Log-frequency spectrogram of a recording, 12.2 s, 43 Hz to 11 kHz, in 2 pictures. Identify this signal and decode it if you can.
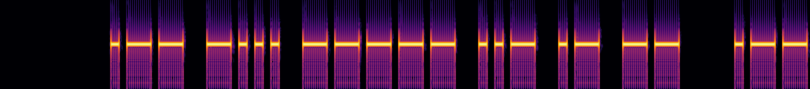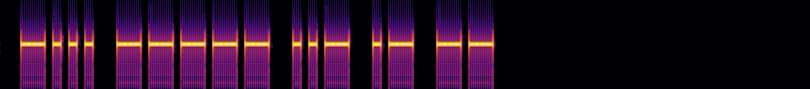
Morse code, heard as a keyed tone, about 20 wpm, 700 Hz. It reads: WB0UAM WB0UAM
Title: USA Call Signs Repeated 2x 20wpm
